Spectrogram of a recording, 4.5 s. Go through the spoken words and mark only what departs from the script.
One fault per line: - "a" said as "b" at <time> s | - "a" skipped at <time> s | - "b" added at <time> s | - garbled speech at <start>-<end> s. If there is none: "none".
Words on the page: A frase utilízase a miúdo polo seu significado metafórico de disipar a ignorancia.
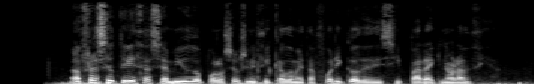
none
